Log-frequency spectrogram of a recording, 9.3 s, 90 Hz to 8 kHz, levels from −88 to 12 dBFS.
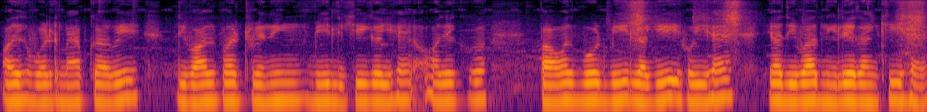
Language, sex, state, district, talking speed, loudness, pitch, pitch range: Hindi, male, Uttar Pradesh, Jyotiba Phule Nagar, 175 wpm, -16 LUFS, 145 Hz, 140-145 Hz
